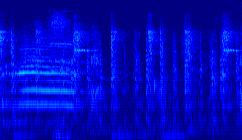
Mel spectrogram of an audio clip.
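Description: Small kittens meow in a series of high, plaintive cries, some drawn out and overlapping, fairly close and moderately loud with no talking over them.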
